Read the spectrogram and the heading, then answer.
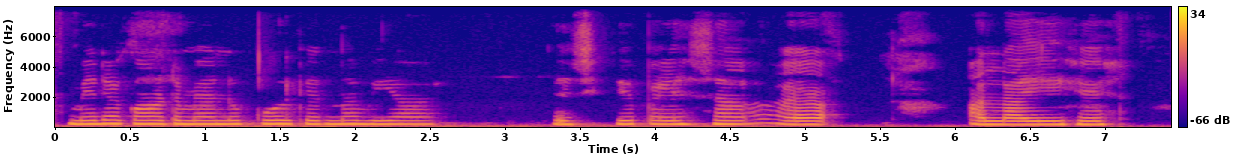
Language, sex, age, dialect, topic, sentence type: Magahi, female, 56-60, Central/Standard, banking, question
